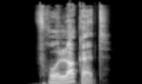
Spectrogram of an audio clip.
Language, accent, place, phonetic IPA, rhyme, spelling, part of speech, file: German, Germany, Berlin, [fʁoːˈlɔkət], -ɔkət, frohlocket, verb, De-frohlocket.ogg
- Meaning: second-person plural subjunctive I of frohlocken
